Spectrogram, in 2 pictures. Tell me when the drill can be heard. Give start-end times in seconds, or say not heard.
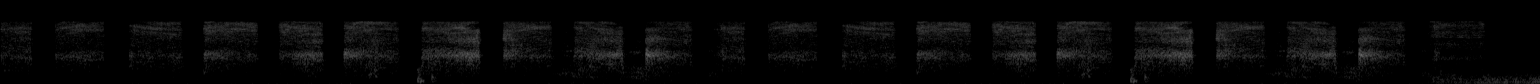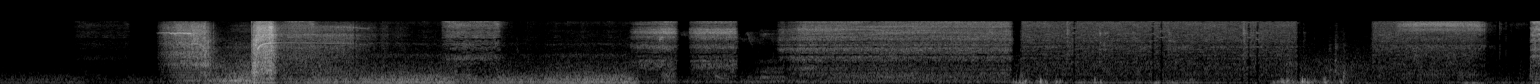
17.0-19.5.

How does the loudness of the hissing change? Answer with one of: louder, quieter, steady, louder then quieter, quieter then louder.
louder.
